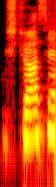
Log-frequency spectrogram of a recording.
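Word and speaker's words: Straße: अच्छा फिर है स्ट्रा श्रा से हम कहते हैं कि स्ट्रीट को यस सर और जब भी जब भी एस टी शुरू में आए तो आपने शट की आवाज निकाली श या श्रास जस्ट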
